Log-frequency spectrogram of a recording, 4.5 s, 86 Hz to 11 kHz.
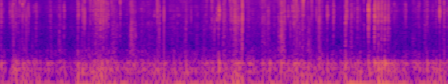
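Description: Long acrylic nails of both hands scratch and tap the top of the hollow metal mesh grille on a black metal USB desk microphone. The contact comes through as a steady, boomy low rumble centered around 82 Hz, dotted with dense, brief scratchy clicks and faint bright ticks. The whole clip stays close and bass-heavy.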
